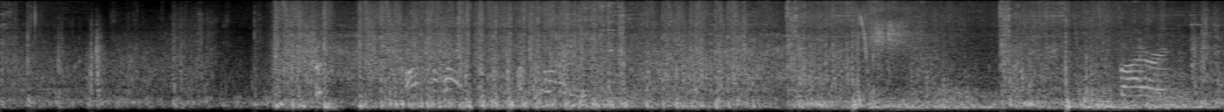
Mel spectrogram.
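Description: Rapid automatic gunfire from a battle royale shooter, Apex Legends, crackling loud and steady through most of the stretch, with short bursts and pauses layered over busy game noise and occasional voice chatter.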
